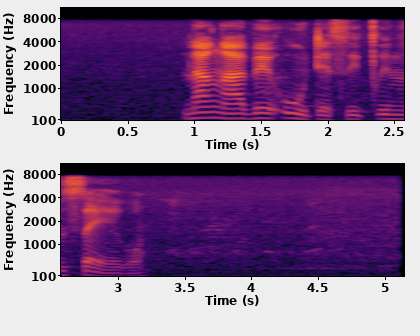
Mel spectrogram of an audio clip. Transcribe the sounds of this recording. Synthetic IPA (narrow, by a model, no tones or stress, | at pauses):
naŋaɓɛʔutʼɛsiǀinisɛːk̬ɔ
